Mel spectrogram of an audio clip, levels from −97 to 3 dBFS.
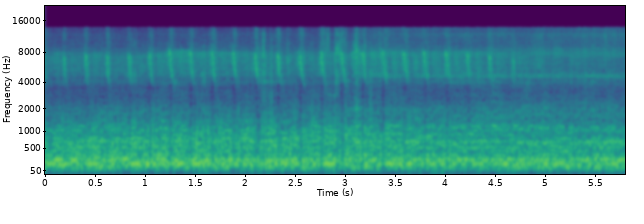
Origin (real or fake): fake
